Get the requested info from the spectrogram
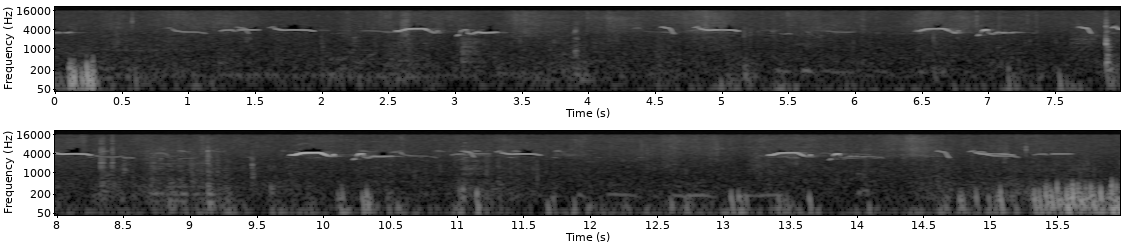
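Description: A bird repeating short, high, curved chirps, a note or two every second or so, over faint scattered low thumps. A low rumble swells near the end.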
